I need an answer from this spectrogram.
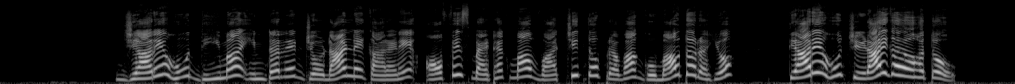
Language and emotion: Gujarati, angry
